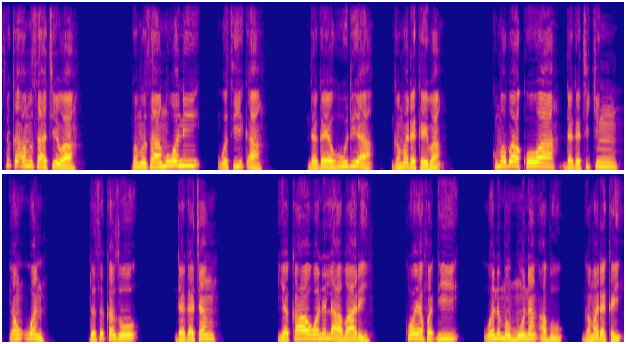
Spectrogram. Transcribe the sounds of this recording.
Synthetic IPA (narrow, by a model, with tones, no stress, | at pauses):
sʊ˦ka˨ʔa˦msaː˨t͡ʃeː˦˨waː˨ | baː˨mu˨s̬aː˨muː˦wɐ˦ni˦ | wɐ˨siː˦kʼaː˨ | dɐ˨ɡa˨ja˨ɦuː˦dɪ˦jaː˨ | ɡɐ˨me˦da˨ka˦jba˦ʔ | kʷʊ˦ma˦baː˦˨kʷoː˦waː˦dɐ˨ɡa˨t͡ʃɪ˦kʲɪ˦ŋ | j̰ɐ˦ŋʔʊ˦wɐ˦˨n | da˨s̬ʊ˦ka˨zoː˦ | dɐ˨ɡa˨t͡ʃɛ˦ŋ | jaː˦kaː˦woː˦wɐ˦ni˦laː˨baː˦ɾiː˨ | kʷoː˦jaː˦ɸɐ˨ɗiː˦ | wɐ˦ni˦mʊ˨mːuː˦nɐ˦ŋʔa˨bu˨ | ɡɐ˨me˦da˨ka˦j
